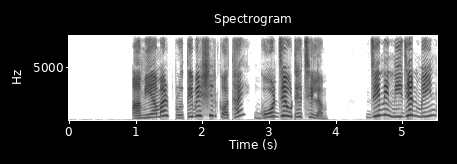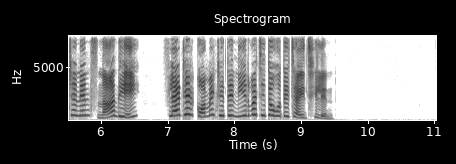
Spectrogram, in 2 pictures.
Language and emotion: Bengali, disgusted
